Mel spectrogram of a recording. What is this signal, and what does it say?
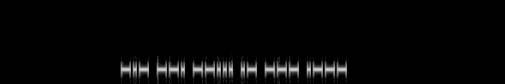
Morse code, heard as a keyed tone, about 40 wpm, 700 Hz. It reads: KG7AOJ
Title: USA Call Signs - 6 Characters - Repeated 3x - 40wpm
